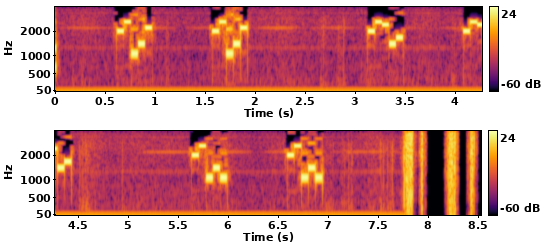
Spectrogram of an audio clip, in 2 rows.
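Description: Five-tone selective call (ZVEI), heard as quick runs of five tones, tones of about 70 ms. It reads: 88149 88149 88046 88046 88141 88141
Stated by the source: ZVEI five-tone selective call received on SDR, from feuerwehr-orlamuende.org (Orlamünde fire brigade).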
